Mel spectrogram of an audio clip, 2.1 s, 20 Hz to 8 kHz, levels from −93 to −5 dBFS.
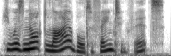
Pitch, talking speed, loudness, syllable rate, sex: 245 Hz, 195 wpm, -16 LUFS, 4.5 syllables/s, female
